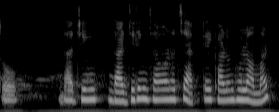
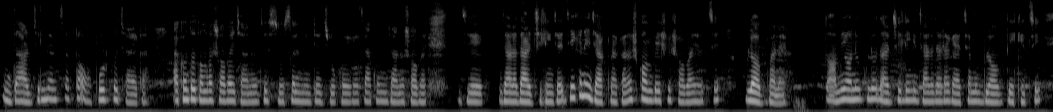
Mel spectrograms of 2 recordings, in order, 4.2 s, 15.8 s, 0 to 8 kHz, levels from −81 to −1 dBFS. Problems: constant background noise, background conversations at intervals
